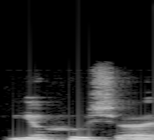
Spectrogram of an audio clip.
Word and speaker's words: Yahusha: It's spelled like Yeshua, but we all kind of agreed in the end that Yahusha is how it should be said and pronounced, and it should be spelled like a name with a capital letter.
